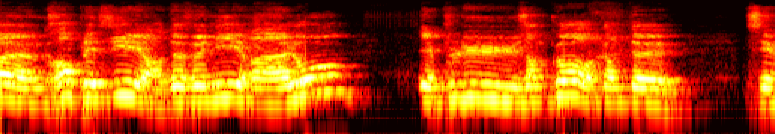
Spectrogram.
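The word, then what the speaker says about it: Allauch: allô hein prend ch mais les journalistes parisiens disent aloche. C'est comme ça qu'on reconnaît qu'ils sont des journalistes parisiens. Mais c'est bien allô et les alodiens et les alodiennes euh qu'il faut prononcer.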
